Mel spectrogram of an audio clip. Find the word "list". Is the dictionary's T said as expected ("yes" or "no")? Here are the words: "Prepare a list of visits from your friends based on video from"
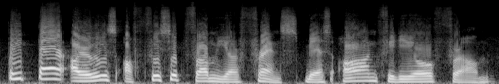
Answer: no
